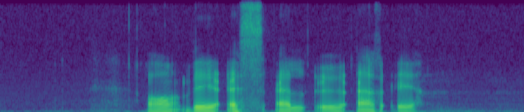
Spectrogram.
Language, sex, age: Norwegian, male, 39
